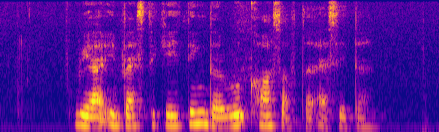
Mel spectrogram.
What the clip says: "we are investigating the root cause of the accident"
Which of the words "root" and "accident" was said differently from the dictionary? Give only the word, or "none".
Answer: accident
